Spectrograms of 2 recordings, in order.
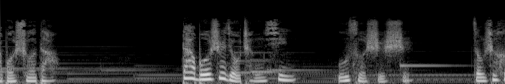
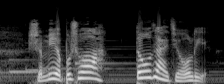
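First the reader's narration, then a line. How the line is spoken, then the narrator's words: Loud shout. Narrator (Chinese): 有人高声喊着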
